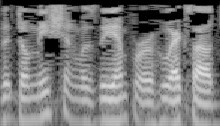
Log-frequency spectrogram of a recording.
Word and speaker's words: Domitian: or is it Domitian, is that how you say his name? – Yeah, Domitian wasn't until later.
